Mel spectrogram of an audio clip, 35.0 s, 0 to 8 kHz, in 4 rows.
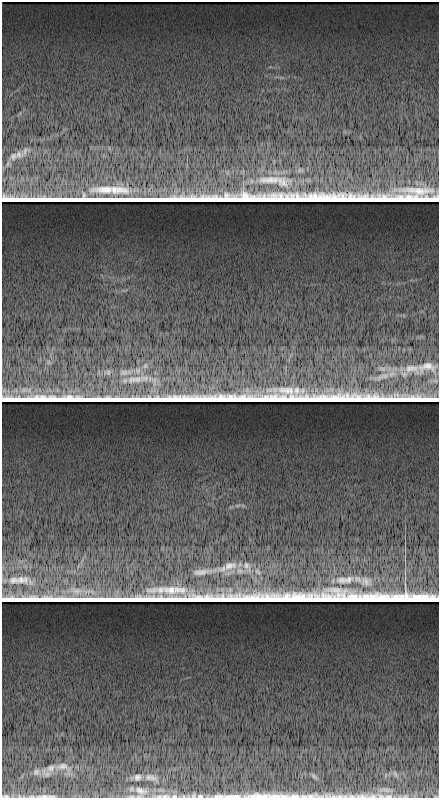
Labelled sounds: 5.2	5.7	humpback whale, 2.3 to 2.9 kHz
10.9	11.4	humpback whale, 1.9 to 2.4 kHz
23.0	23.4	humpback whale, 1.4 to 1.7 kHz

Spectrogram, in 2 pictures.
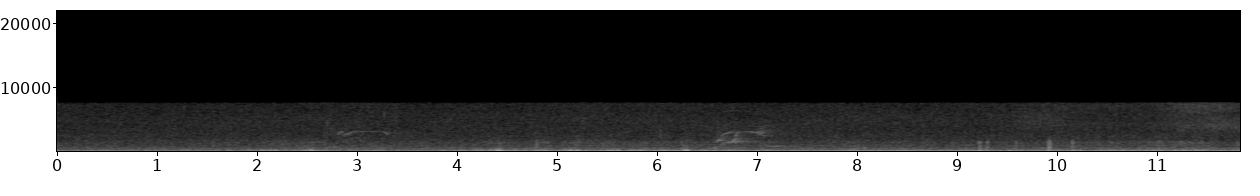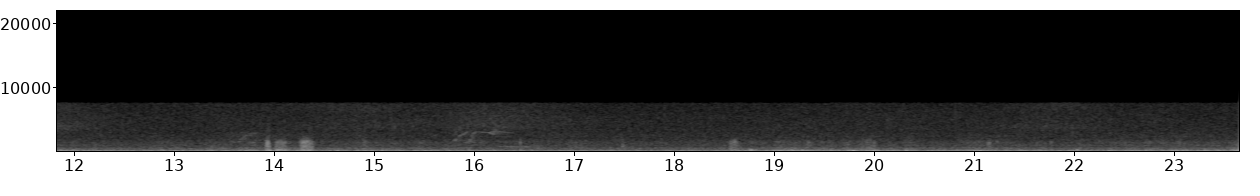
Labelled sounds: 6.4	7.3	killer whale, 0.66 to 3.7 kHz

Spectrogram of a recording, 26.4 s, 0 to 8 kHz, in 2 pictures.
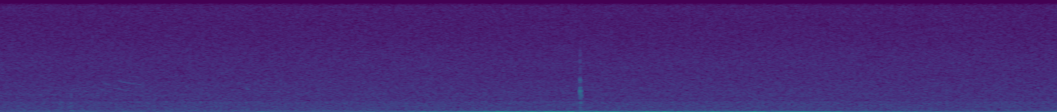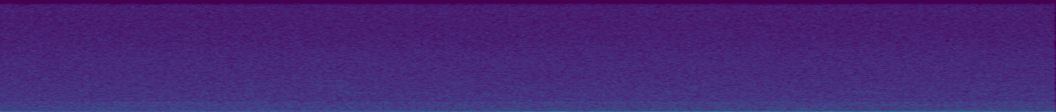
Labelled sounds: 1.5	1.8	killer whale, Bigg's (transient), 2.0 to 2.3 kHz

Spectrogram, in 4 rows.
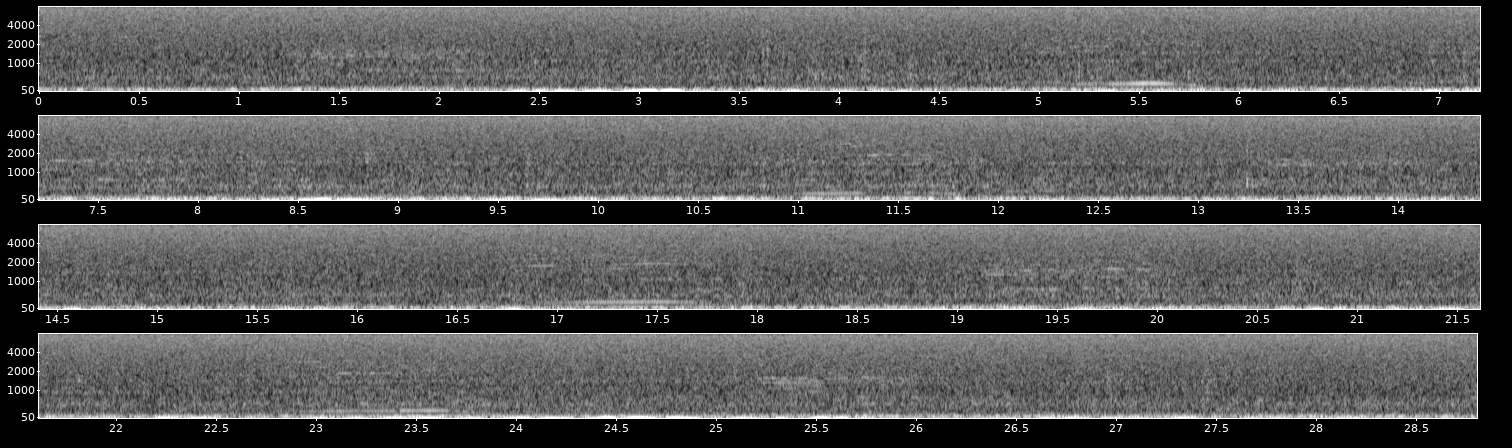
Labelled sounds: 1.3	1.6	humpback whale, 1.2 to 1.4 kHz
17.3	17.6	humpback whale, 1.8 to 2.0 kHz
25.2	25.5	humpback whale, 1.2 to 1.4 kHz

